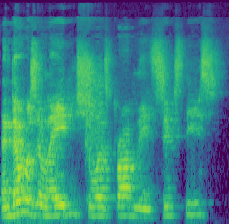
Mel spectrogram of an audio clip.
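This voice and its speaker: A man's voice: fairly high pitch, steady tone, fast, reverberant, a crowd in the background, poor audio. A man from Lithuania, a money mindset coach talking as a guest in an interview, rambling with many fillers and restarts. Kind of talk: casual interview talk.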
